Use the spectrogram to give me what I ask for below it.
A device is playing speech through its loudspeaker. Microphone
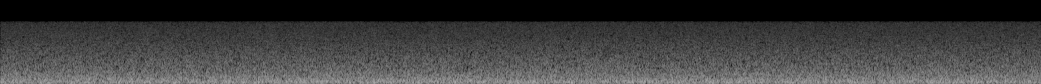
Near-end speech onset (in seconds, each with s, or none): none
